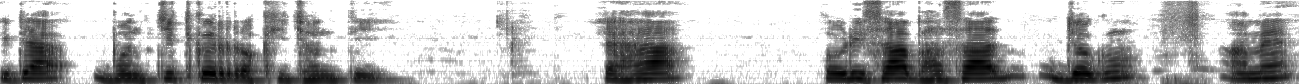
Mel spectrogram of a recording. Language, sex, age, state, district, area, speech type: Odia, male, 45-60, Odisha, Bargarh, urban, spontaneous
